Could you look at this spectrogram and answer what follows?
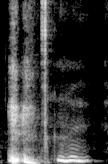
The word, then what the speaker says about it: foudre: Foudre.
